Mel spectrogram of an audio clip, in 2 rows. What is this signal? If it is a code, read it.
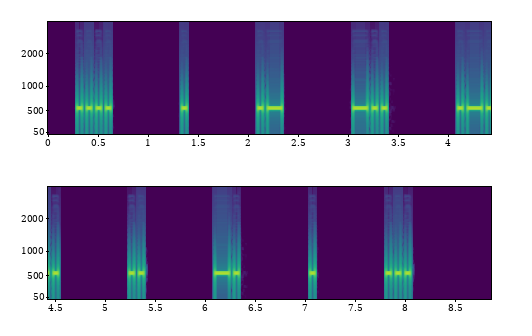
Morse code, heard as a keyed tone, about 25 wpm, spaced as for 10 wpm, 550 Hz. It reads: HEADLINES
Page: news headlines in morse code at 10 wpm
